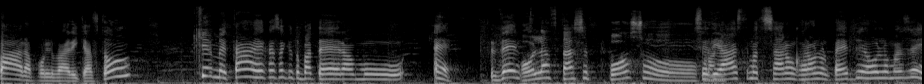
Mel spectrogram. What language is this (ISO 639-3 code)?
ell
